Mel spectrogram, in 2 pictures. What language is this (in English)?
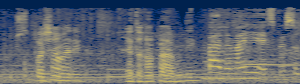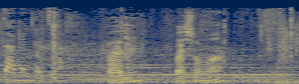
Persian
